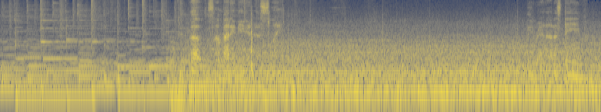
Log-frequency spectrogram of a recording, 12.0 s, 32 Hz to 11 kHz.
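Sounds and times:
road and engine rumble: 0:03.2 - 0:12.0.

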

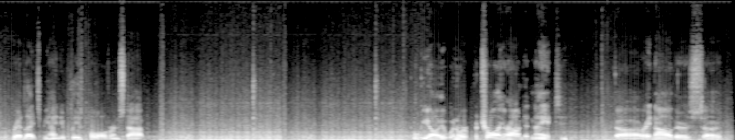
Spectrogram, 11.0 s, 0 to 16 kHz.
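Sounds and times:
car engine and tyres droning: 0:00.0 - 0:11.0.

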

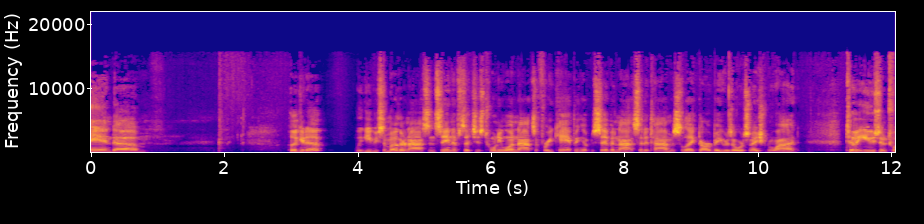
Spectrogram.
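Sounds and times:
man breathing in: 0:00.8 - 0:03.0, 0:10.7 - 0:11.3.

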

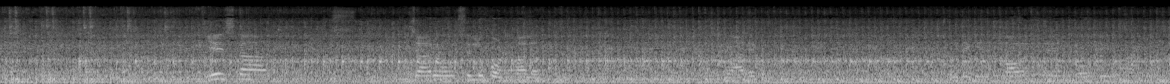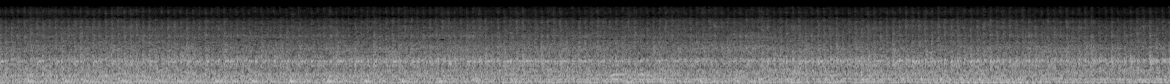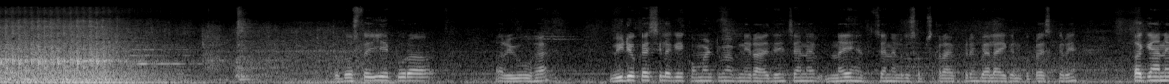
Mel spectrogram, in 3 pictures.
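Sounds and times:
diesel tractor engine idling: 0:00.0 - 0:25.7.

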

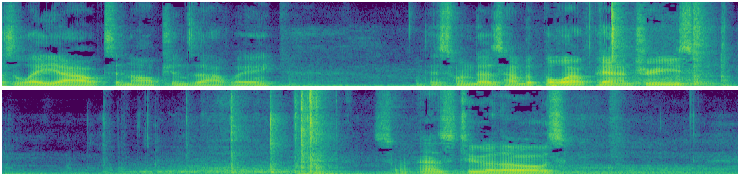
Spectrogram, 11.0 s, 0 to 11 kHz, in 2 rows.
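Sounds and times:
cabinet rolling on runners: 0:06.3 - 0:08.0.

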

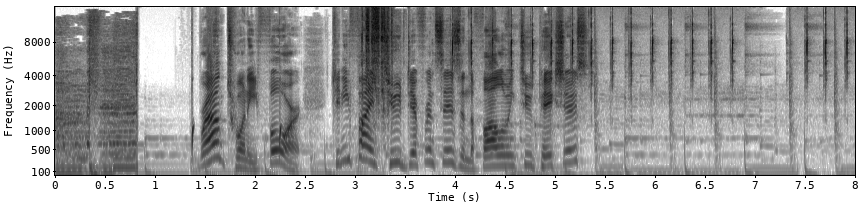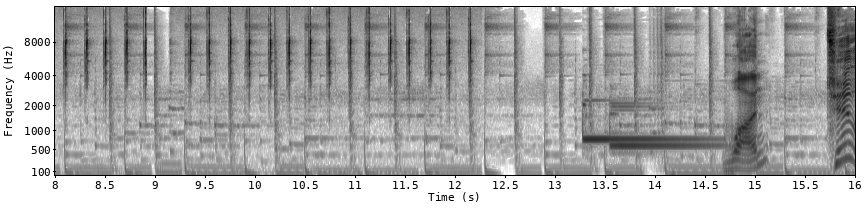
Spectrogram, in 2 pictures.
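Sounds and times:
countdown music with ticking beat: 0:03.9 - 0:12.4.

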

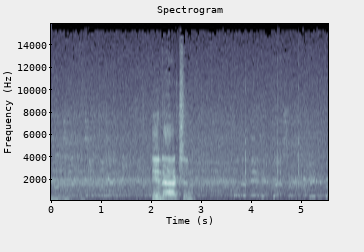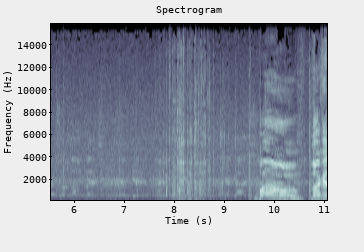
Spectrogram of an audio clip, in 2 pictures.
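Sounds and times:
faint distant voices: 0:00.0 - 0:11.0
faint room hum: 0:00.0 - 0:11.0.

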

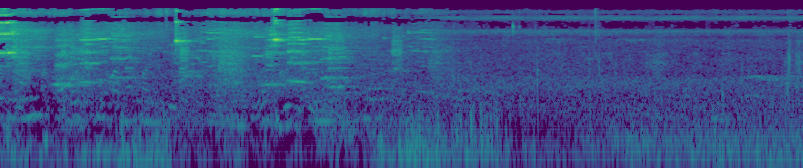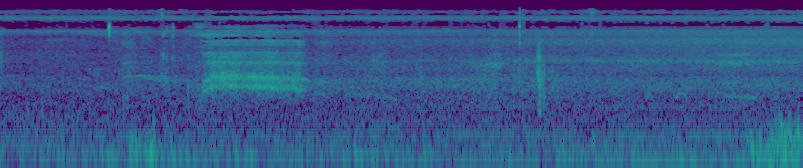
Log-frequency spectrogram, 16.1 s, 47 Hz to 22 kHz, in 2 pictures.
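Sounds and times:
wind rumble on microphone: 0:00.1 - 0:01.9, 0:02.9 - 0:12.7, 0:15.1 - 0:16.0.

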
